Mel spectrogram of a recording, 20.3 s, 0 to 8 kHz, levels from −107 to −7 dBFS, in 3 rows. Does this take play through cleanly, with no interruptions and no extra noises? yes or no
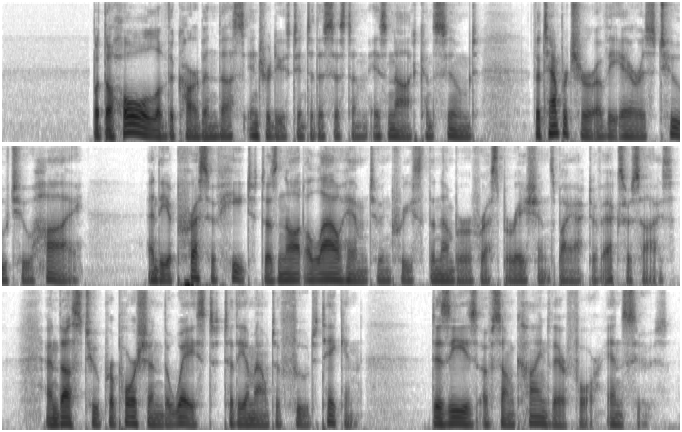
yes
